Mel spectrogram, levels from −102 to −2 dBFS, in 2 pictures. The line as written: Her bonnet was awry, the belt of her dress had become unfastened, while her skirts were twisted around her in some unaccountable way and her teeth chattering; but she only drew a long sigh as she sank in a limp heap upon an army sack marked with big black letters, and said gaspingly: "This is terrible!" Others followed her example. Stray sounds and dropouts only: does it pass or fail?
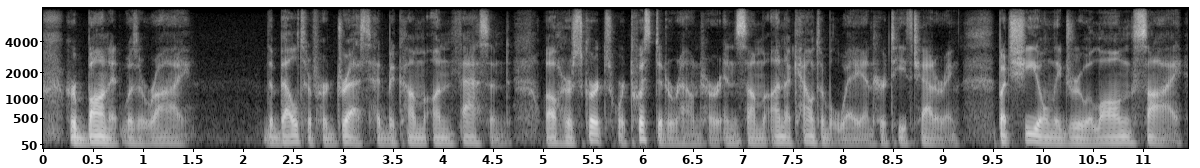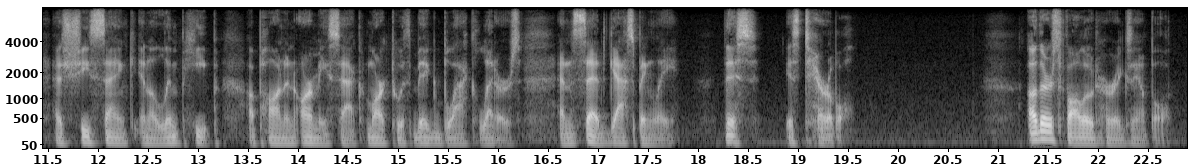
pass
